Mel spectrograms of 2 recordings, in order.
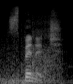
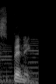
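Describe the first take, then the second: First: The word ends with an 'itch' sound. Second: The word ends with a hard k sound. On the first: "The second one, spinach, right? ... Itch, spinach, thank you" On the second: "the C H is pronounced as a, as a K"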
